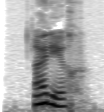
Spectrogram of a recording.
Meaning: 1. nut (tree; seed) 2. walnut wood 3. nut coal; chestnut coal 4. cocaine 5. ass, booty (buttocks, typically female)
- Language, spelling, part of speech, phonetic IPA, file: Russian, орех, noun, [ɐˈrʲex], Ru-орех.ogg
